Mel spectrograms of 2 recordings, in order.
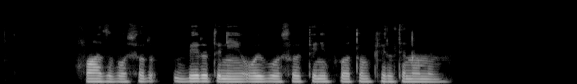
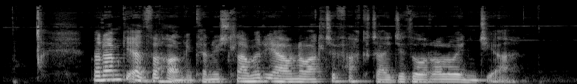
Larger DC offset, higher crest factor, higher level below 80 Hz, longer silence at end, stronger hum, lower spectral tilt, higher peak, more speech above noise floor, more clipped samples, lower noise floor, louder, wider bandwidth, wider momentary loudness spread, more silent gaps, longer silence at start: neither; about the same, 20 dB vs 18 dB; about the same, -62 dBFS vs -60 dBFS; first, 1.3 s vs 0.6 s; neither; first, -9 dB/octave vs -5.5 dB/octave; second, -6 dBFS vs -2 dBFS; first, 51 dB vs 24 dB; neither; first, -75 dBFS vs -43 dBFS; second, -25 LUFS vs -20 LUFS; second, 7 kHz vs 17 kHz; second, 8 LU vs 11 LU; first, 1.63-1.71 s vs none; first, 0.85 s vs 0.35 s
